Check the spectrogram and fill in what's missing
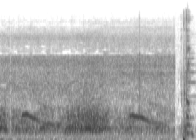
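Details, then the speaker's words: Lung sounds demonstration: noisy breath sounds with two high, musical, falling whistles, consistent with wheezes from narrowed airways. "Acompáñame a escuchar algunos ruidos pulmonares."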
